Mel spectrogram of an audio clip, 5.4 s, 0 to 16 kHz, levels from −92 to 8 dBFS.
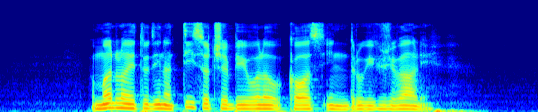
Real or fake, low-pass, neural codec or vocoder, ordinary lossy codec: real; 7.2 kHz; none; none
